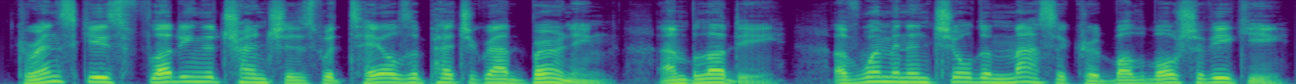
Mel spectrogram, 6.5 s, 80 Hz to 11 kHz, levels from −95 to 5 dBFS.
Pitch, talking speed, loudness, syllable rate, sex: 140 Hz, 185 wpm, -16 LUFS, 5.9 syllables/s, male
